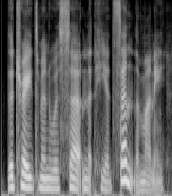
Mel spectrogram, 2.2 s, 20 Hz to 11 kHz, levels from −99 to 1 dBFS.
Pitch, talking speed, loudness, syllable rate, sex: 170 Hz, 280 wpm, -19 LUFS, 7.4 syllables/s, female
